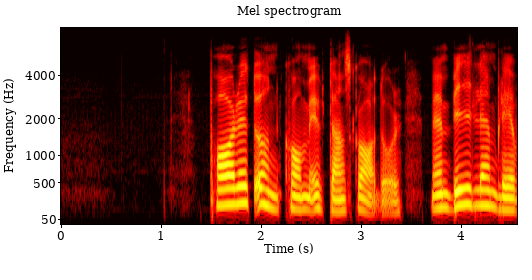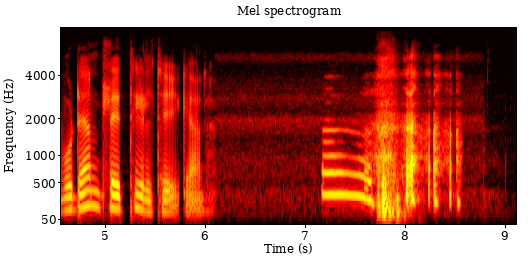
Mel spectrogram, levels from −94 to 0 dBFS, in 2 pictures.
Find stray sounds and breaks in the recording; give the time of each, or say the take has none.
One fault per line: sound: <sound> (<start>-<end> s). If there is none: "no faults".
sound: laugh (7.2-8.6 s)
